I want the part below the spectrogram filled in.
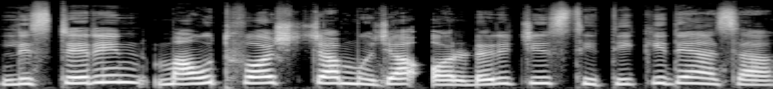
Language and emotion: Goan Konkani, neutral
